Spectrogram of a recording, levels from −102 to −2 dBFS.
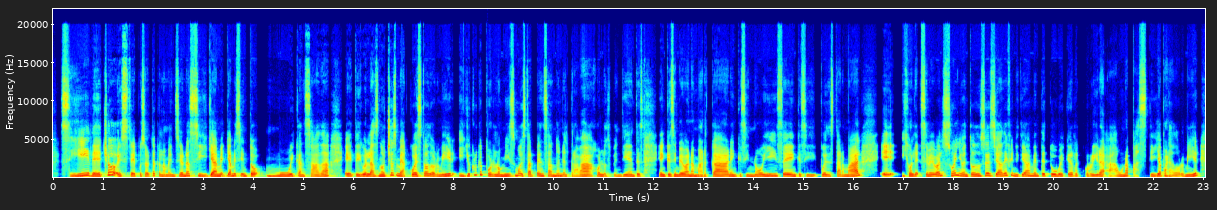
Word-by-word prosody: Sí, 220 +8 +1
de 175 -4 +4
hecho, 320 - +3
este, 195 -4 0
pues. 175 +2 -7
ahorita 180 +8 -2
que 215 - -6
lo 180 -2 -2
mencionas, 180 +8 0
sí, 215 -3 -3
ya 200 -1 +6
me 205 0 +1
ya 210 - +4
me 230 - +2
siento 230 0 -1
muy 195 +1 +1
cansada. 185 0 -1 0.3
Eh, 170 +1 +1
te 170 +1 -3
digo, 185 +5 +3
en 215 - +4
las 185 +1 +1
noches 200 +10 +1
me 240 -5 +3
acuesto 200 +4 0
a - - +2
dormir, 200 +4 +1
y 205 -5 -2
yo 220 +3 0
creo 325 +7 -4
que 375 - +1
por 215 - -2
lo 185 0 +2
mismo 205 +7 +1
estar 195 -3 -2
pensando 215 -1 0
en 215 - 0
el 185 -2 -4
trabajo, 200 +5 0
los 190 -1 -3
pendientes 185 +5 -2 0.3
en 180 -2 +2
que 180 - +2
si 185 - 0
me 180 0 +3
van 185 +2 +3
a - - +1
marcar 195 +3 +2
en 190 -2 0
que 195 - -7
si 180 - -5
no 180 +3 0
hice, 210 +1 +2
en 195 -1 +2
que 185 -1 -5
si 175 -2 -6
puede 185 +2 -2
estar 185 0 -5
mal, 200 +9 +3 0.4
eh, 425 0 -1
híjole, 210 0 0
se 200 0 -3
me 205 +1 +2
va 220 - +4
el 250 - 0
sueño. 260 +1 0
Entonces, 215 +6 0
ya 215 -1 +3
definitivamente 220 - 0
tuve 215 -2 +1
que 210 -1 -1
recurrir 190 -5 -3
a 205 - +2 0.2
a 145 - -4
una 215 +8 -1
pastilla 200 +4 -2
para 210 -10 -2
dormir, 165 - 0
200 Hz, 205 wpm, -22 LUFS, 185-220 Hz, 0.4 s, ya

